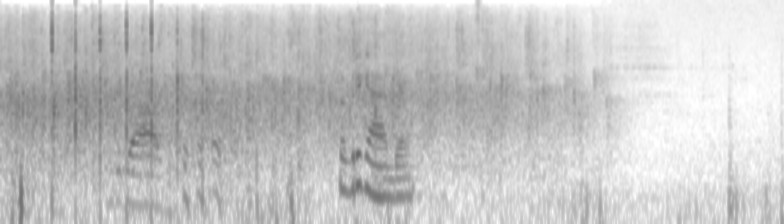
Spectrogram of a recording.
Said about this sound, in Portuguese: Vou pedir palmas para ele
